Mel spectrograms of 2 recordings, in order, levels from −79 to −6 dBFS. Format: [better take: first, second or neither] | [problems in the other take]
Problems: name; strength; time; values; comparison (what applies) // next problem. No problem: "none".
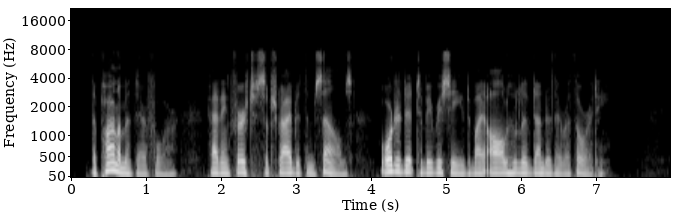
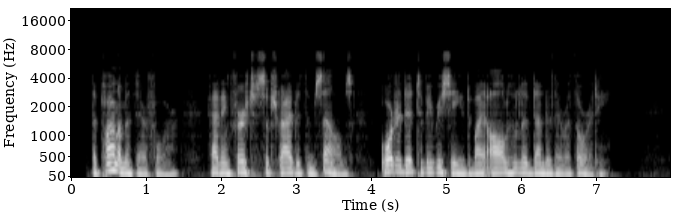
first | room echo; dies away in 0.2 s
